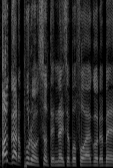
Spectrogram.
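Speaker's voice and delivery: low, put-on Italian grandmother accent. Repeating what the speaker's grandmother said about bedtime, imitating her Italian accent. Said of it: "That's what she sounds like".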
